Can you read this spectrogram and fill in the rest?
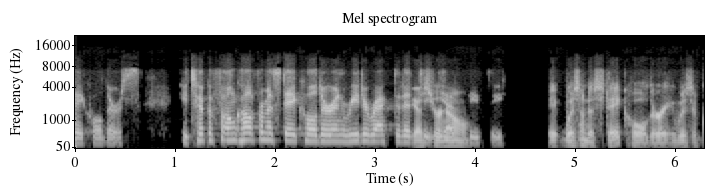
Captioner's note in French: voix de l'interprète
